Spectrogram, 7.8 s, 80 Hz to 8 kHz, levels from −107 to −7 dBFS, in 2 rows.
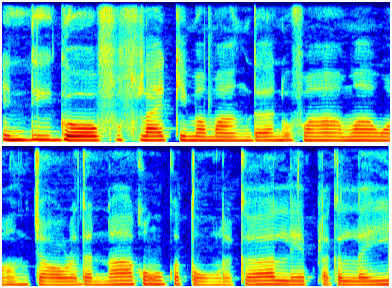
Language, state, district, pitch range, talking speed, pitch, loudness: Manipuri, Manipur, Imphal West, 200-215 Hz, 85 wpm, 205 Hz, -20 LUFS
